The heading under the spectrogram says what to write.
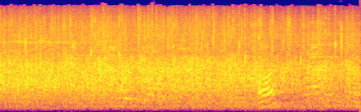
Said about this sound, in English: Hey, Albert Pujols is here, too. I wanted you to get a big round of applause.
